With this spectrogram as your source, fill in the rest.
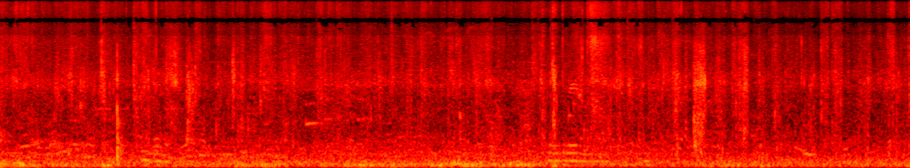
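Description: A crowd of men talk and murmur nearby outdoors.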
